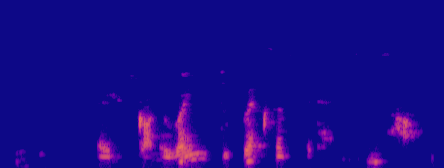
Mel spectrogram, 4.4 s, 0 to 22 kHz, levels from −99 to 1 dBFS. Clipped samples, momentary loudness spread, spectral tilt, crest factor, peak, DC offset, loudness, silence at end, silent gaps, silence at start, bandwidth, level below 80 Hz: under 0.1%; 16 LU; -8.5 dB/octave; 24 dB; -24 dBFS; under 0.1%; -47 LUFS; 0.3 s; 1.26-1.30 s, 2.12-2.20 s, 2.35-2.39 s, 2.93-3.06 s, 3.35-3.41 s, 3.50-3.55 s, 3.61-3.66 s; 1 s; 5.8 kHz; under -90 dBFS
